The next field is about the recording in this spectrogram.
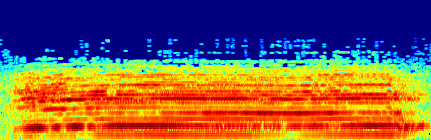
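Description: A cow moos once in a long, steady, loud low call that holds its pitch for about two seconds, heard alone on a village farm in Tavush where displaced families keep cows with calves.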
